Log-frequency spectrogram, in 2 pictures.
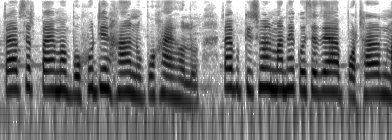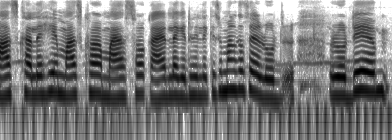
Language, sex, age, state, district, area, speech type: Assamese, female, 45-60, Assam, Dibrugarh, rural, spontaneous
